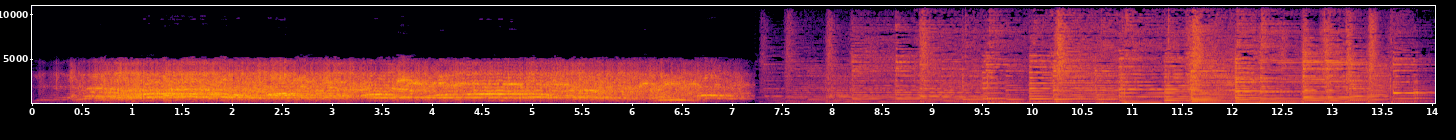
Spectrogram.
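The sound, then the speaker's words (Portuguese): A loud crowd cheers and shouts in a dense, steady roar for about seven seconds, then cuts abruptly to upbeat music with a steady beat. “Palmas palmas por essa obra.”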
